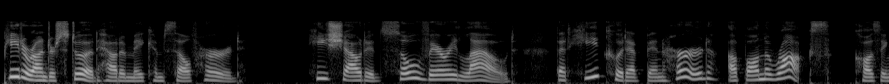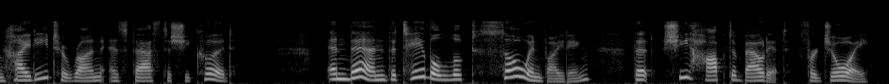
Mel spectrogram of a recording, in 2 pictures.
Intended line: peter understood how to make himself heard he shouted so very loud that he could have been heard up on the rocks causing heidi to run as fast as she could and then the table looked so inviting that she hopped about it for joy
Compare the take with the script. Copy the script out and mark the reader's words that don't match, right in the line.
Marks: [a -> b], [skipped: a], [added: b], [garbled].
peter understood how to make himself heard he shouted so very loud that he could have been heard up on the rocks causing heidi to run as fast as she could and then the table looked so inviting that she hopped about it for joy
